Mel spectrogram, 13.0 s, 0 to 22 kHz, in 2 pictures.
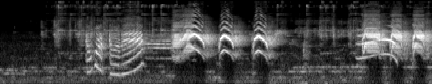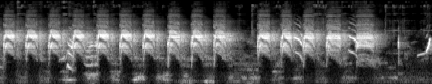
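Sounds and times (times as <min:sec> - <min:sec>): parakeet squawking harsh calls: 0:01.4 - 0:04.2, 0:05.4 - 0:12.2.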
